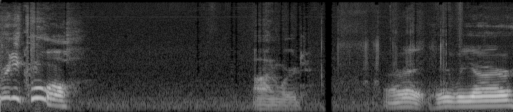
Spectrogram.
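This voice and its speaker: A man talks at a very slow pace. His speech is broken by long, frequent pauses. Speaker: amp restorer. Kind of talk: tutorial. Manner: casual.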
